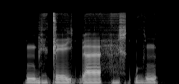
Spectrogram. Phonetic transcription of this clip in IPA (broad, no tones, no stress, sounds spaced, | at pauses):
m b e̤ ʈ eː j ɡ͡b æː h æ̤ x k͡p ṳ n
